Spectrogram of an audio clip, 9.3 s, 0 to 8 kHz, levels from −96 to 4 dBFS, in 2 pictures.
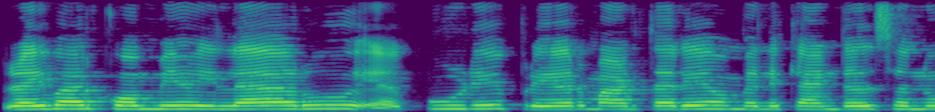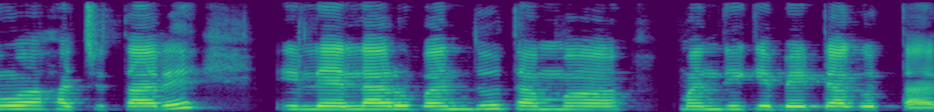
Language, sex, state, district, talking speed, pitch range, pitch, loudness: Kannada, female, Karnataka, Belgaum, 105 wpm, 225-245 Hz, 230 Hz, -16 LUFS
